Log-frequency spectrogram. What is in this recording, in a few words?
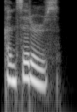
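"considers", US English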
